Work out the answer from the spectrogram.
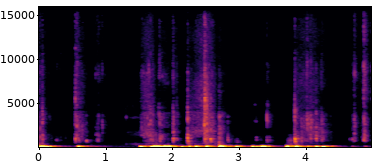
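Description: Typing on a computer keyboard: a few short bursts of clicking keystrokes separated by brief pauses, fairly loud and without talk.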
